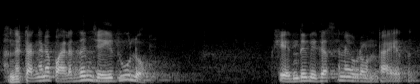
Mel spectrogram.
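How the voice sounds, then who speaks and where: Older man with a Kerala Malayalam accent, spiritual orator, deliberate pauses, high-ish voice, roomy echo. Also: gravelly, a little mellow, lo-fi sound. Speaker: spiritual speaker. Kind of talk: religious discourse. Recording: echoey hall.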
